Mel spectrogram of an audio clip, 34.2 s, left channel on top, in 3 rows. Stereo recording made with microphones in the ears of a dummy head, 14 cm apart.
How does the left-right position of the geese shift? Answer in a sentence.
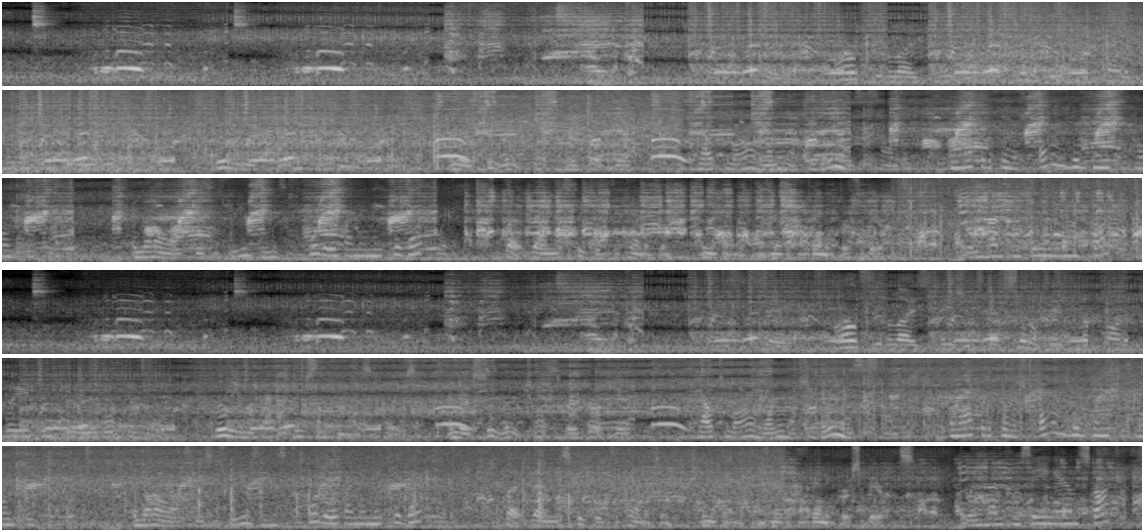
You can hear the geese stay in one place.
